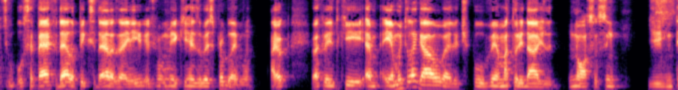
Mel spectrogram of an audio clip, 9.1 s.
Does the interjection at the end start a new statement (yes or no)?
no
